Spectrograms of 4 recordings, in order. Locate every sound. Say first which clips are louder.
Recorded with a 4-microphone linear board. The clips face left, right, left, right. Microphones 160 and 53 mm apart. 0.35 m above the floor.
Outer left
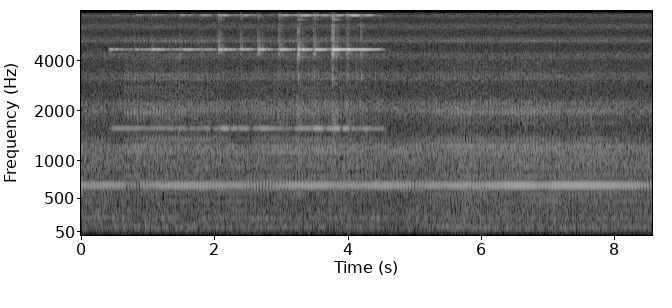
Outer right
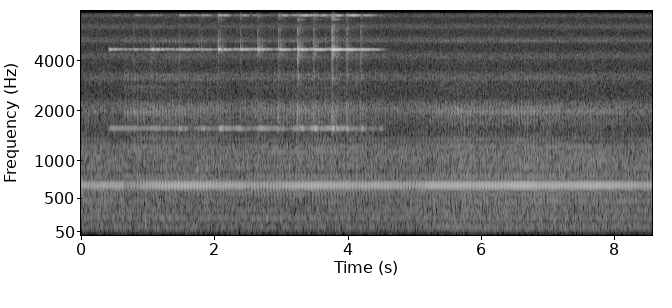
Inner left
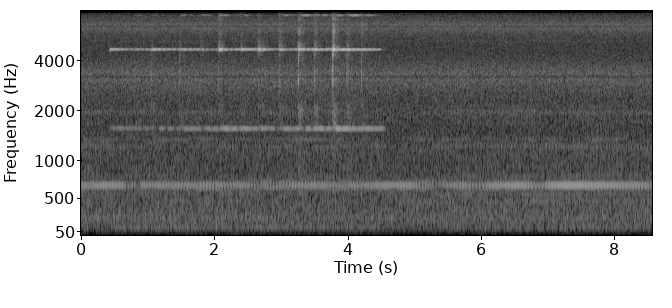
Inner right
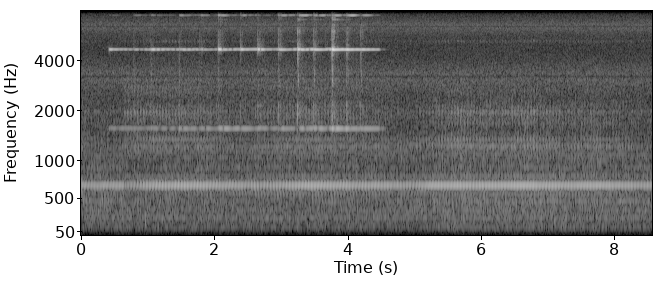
0.4 s a bell: outer right 7 dB, inner right 8 dB; 75° right (ahead or behind), 4 m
